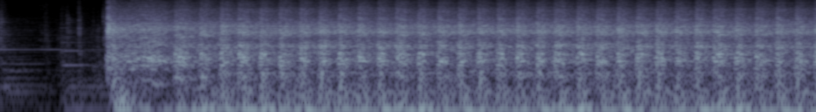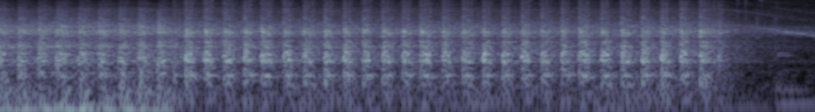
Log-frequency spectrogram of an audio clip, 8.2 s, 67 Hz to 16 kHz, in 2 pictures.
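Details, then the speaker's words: Flooded 2015 Corvette Z06, 7.0 LS7, cold start attempt after sitting 7 years with wiring cut by previous owner; starter cranks at about three compression pulses a second but never catches. "Well, paint me green and call me a pickle, but this vet ain't going nowhere."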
